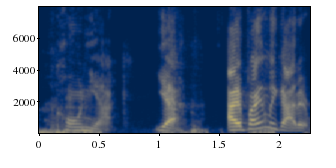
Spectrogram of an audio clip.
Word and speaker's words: cognac: Cognac. Um it just took me a minute. I'm like I couldn't I couldn't wrap my brain because it's spelled and sounds totally different and I had to wrap my brain around it.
